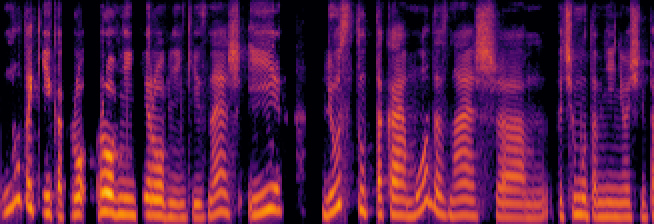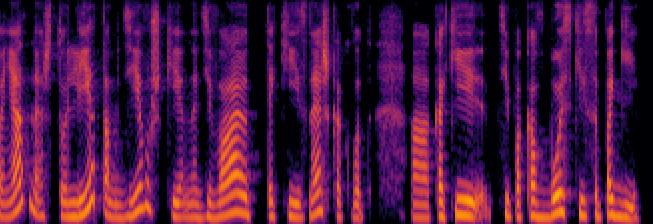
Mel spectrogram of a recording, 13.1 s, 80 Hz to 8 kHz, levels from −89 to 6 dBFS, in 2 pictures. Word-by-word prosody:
Ну, 300 - 0
такие, 265 - +2
как 195 +1 -2
ро 220 +1 +4
ровненькие-ровненькие, 205 -7 +5
знаешь. 225 +5 -3
И 265 +6 +1 0.4
плюс 250 +11 +1
тут 265 -2 -3
такая 215 -2 +2
мода, 240 - -2
знаешь, 200 -1 -3
ам, 175 -1 -5
почему-то 205 0 -2
мне 185 0 -3
не 180 0 -4
очень 180 0 -4
понятно, 195 - -1
что 190 0 -6
летом 185 - 0
девушки 235 - -3
надевают 190 +6 +1
такие, 185 -1 -4
знаешь, 225 +9 -1
как 190 -1 -9
вот, 175 -1 -7 0.4
а, 170 -1 -3
какие, 195 +2 +2
типа 195 -3 -3
ковбойские 200 +4 +2
сапоги. 185 -5 -1
200 Hz, 140 wpm, -23 LUFS, 180-230 Hz, 0.4 s, ровненькие-ровненькие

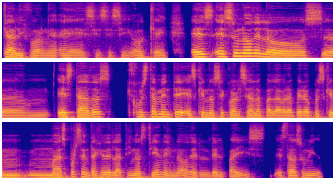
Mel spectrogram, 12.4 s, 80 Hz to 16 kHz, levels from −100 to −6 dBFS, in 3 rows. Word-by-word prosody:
California. 125 -5 0
Eh, 120 -3 -5
sí, 115 +1 -7
sí, 115 +1 -8
sí, 115 0 -7
okey. 125 -1 -6 0.3
Es 165 +2 +5
es 180 +2 +4
uno 200 -1 +9
de 200 -1 +7
los, 130 -5 +3
em, 115 -3 -4
estados, 145 +2 +3 0.2
justamente, 155 +1 +1
es 130 +1 -2
que 145 +1 -2
no 140 -1 -1
sé 140 +1 -4
cuál 130 -3 -1
sea 130 0 -1
la 130 -1 -2
palabra, 120 -1 -1
pero, 120 -1 0
pues, 130 +1 -4
que 145 - 0
m 130 -2 -1
más 130 +1 -2
porcentaje 145 -2 -3
de 145 - +3
latinos 130 +1 -3
tienen, 140 -4 -3
¿no?, 115 +6 -4
del 110 -8 -5
del 105 -1 -4
país, 125 +8 -7
Estados 125 0 -4
Unidos. 130 +1 -6
130 Hz, 180 wpm, -24 LUFS, 120-145 Hz, 0.3 s, uno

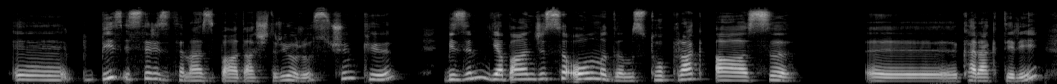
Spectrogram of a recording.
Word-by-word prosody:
Eee, 210 -2 -2
bi 215 +1 -18
biz 315 +4 +1
ister 260 +3 0
istemez 180 -8 -4
bağdaştırıyoruz 160 +2 -2
çünkü 275 -1 -3 0.5
bizim 255 +8 -1
yabancısı 245 +2 +2
olmadığımız 225 -11 +2
toprak 225 +5 0
ağası, 185 -1 +4 0.7
eee, 155 -1 +1
karakteri 165 - 0
205 Hz, 80 wpm, -24 LUFS, 170-245 Hz, 0.7 s, ağası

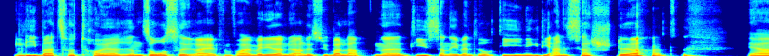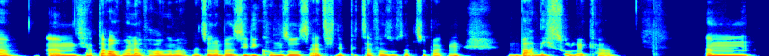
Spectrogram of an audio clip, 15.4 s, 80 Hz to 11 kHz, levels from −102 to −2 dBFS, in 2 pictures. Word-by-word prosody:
lieber 125 +4 +3
zur 125 -1 -1
teureren 120 0 +1
Soße 140 - +2
greifen. 85 +1 -3
Vor 105 +3 -1
allem, 100 +2 0
wenn 115 - +3
die 115 - +4
dann 115 0 +2
alles 115 +4 -1
überlappt, 110 +2 -1
ne? 110 +4 0
Die 120 +1 -1
ist 125 0 -2
dann 115 -2 -1
eventuell 115 +1 -1
auch 110 - -6
diejenige, 115 +2 0
die 115 -2 -1
alles 120 +2 0
zerstört. 125 -5 +2 0.7
Ja, 105 -2 0 0.3
ähm, 100 +1 +2
ich 100 +2 -7
habe 115 0 -1
da 115 - +1
auch 115 +1 +4
mal 115 -1 +2
'ne 105 - +3
Erfahrung 100 +1 -1
gemacht 100 -1 -1
mit 100 -3 -4
so 105 - 0
'ner 100 - +3
Basilikumsoße, 95 0 0
als 90 0 -2
ich - - -15
'ne 95 - -2
Pizza 95 +3 -7
versucht 90 -1 -4
habe 95 - -7
zu - - -10
backen, 100 +3 -6 0.4
war 90 0 -1
nicht 85 -2 -1
so 85 - -7
lecker. 80 +1 -8 0.9
Ähm 120 -1 +5
105 Hz, 190 wpm, -25 LUFS, 95-120 Hz, 0.9 s, Ähm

